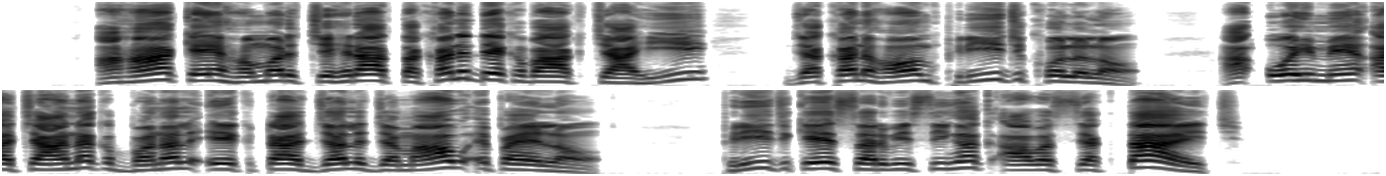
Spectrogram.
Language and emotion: Maithili, surprised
